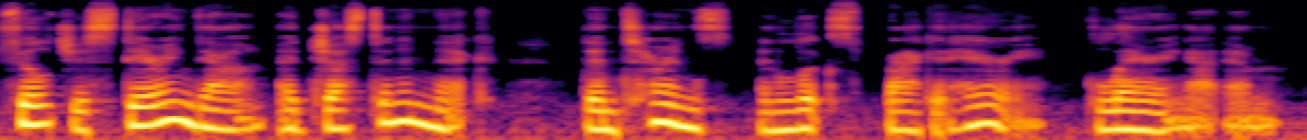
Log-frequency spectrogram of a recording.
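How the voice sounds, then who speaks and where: A woman reading scripted story narration for an audio drama in a mellow, husky voice. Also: lowish voice, fairly even intonation, unhurried.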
